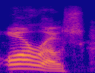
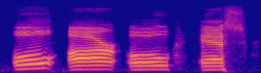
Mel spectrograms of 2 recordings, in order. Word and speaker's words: Orosz: And then Orose, Orosz.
